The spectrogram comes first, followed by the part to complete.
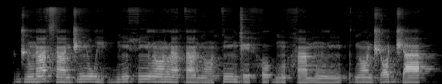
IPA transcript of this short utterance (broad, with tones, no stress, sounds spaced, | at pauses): d͡ʒ ũ˨ ɾ ã˧ s ã˨ d͡ʒ ĩ˧ w i˨ ɡ͡b ĩ˨˦ h ĩ˧ l ɔ̃˧ l ã˧ t ã˧ d ɔ̃˨ t ĩ˧ ɡ e˨ h o˧ ɡ͡b ũ˨ h ã˨ m ũ˨ l ĩ˨˦ | d ɔ̃˨ d͡ʒ ɔ˨˦ d͡ʒ a˧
